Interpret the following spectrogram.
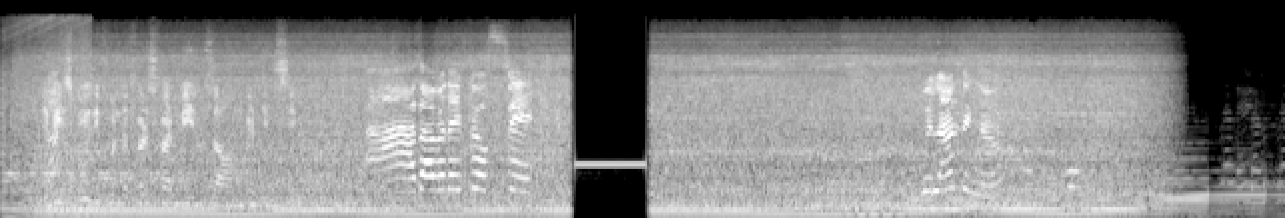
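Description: A turboprop seaplane's engine and propeller, heard inside the cabin in flight as a loud, steady drone with a low hum. Voices come through briefly twice. About halfway through, the sound is replaced by a short single-pitch beep lasting under a second.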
